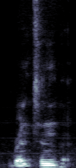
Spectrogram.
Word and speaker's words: Renton: far outside of seattle renton that's how you say it but um yeah and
